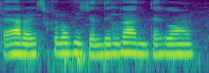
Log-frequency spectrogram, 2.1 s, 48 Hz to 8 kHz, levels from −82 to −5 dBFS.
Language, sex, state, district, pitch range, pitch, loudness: Chakma, female, Tripura, Dhalai, 185-195 Hz, 185 Hz, -19 LUFS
